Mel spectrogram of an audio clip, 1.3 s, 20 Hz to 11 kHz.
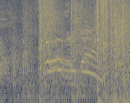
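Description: Gunfire in the western game Red Dead Redemption 2, a short burst of loud shots and a whizzing ricochet during a gunfight against several enemies, with faint talk underneath.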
